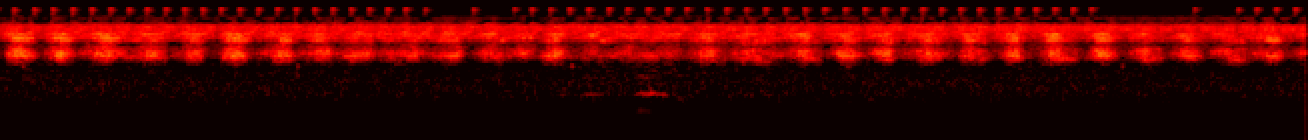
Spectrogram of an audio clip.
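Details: High, hissing cicada chorus of summer, pulsing rapidly at a little over two beats a second in a continuous, unbroken wall of insect sound.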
